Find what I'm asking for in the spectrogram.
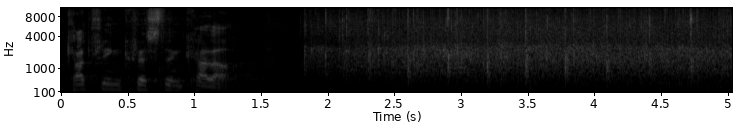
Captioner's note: applause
